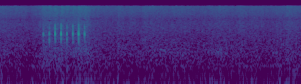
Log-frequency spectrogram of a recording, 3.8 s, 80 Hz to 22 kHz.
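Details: Used 2012 MacBook Air making a strange hard-drive-like noise only when powered on: a quick run of about seven high, squeaky chirps, then near silence; cause unknown.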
